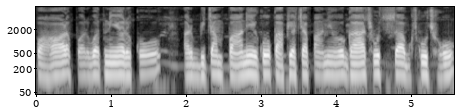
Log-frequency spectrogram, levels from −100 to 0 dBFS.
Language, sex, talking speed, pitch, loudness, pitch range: Angika, male, 170 wpm, 140 Hz, -16 LUFS, 135-150 Hz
